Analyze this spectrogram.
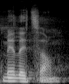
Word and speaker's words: Milica: My name is Milica, but people call me Millie because they find it difficult to pronounce Milica. I always wonder why, because it rhymes with pizza, and everybody can say pizza.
